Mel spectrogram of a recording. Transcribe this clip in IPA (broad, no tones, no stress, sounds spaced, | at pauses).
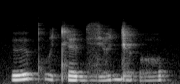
ɨ kʷʰ ə̤ cʰ e b zʲ ə̤ ɟ ə̤ ʔ o̤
